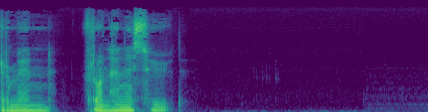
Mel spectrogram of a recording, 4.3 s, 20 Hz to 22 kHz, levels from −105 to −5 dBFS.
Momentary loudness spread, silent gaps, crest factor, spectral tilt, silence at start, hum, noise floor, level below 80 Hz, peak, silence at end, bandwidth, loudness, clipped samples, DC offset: 18 LU; none; 22 dB; -4 dB/octave; 0 s; none; -80 dBFS; -48 dBFS; -12 dBFS; 2.6 s; 16.5 kHz; -29 LUFS; under 0.1%; under 0.1%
